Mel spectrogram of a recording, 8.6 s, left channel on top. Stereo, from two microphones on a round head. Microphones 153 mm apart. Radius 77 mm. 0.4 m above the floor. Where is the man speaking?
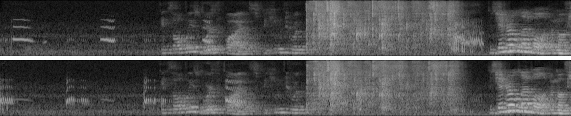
30° left (ahead or behind), 4 m.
